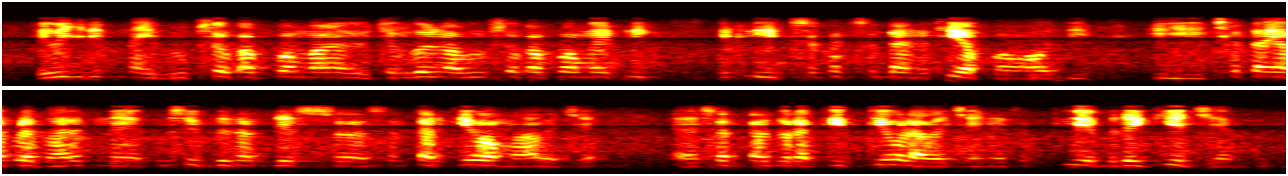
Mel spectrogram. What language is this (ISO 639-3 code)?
guj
